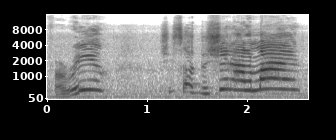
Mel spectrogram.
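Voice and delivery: very high falsetto fake surprise; mock surprise. Comic answering his homeboy's complaint, high falsetto fake surprise. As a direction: squeak it out in faux disbelief. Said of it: "And I'm like".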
